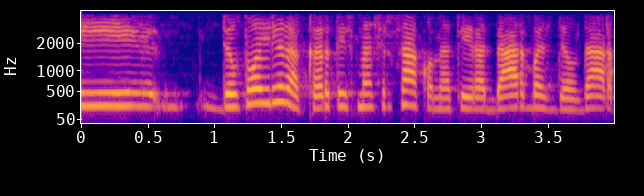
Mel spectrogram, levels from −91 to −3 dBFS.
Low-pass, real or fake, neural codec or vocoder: 3.6 kHz; fake; codec, 16 kHz, 16 kbps, FunCodec, trained on LibriTTS, 50 frames a second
